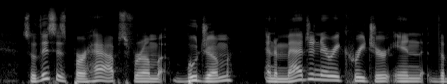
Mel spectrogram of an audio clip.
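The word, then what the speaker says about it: boojum: melodic variations next is i think it's pronounced bujum or bujum b-o-o-j-u-m it is a noun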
